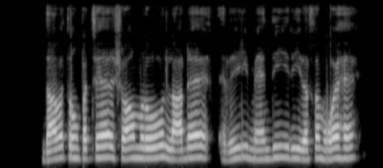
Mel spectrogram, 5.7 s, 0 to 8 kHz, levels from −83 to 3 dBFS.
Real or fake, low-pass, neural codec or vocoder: fake; 7.2 kHz; codec, 16 kHz, 4.8 kbps, FACodec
